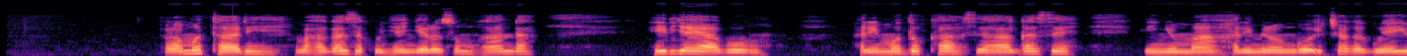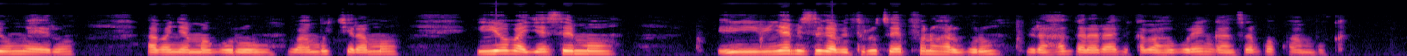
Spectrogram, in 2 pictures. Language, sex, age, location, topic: Kinyarwanda, female, 36-49, Kigali, government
